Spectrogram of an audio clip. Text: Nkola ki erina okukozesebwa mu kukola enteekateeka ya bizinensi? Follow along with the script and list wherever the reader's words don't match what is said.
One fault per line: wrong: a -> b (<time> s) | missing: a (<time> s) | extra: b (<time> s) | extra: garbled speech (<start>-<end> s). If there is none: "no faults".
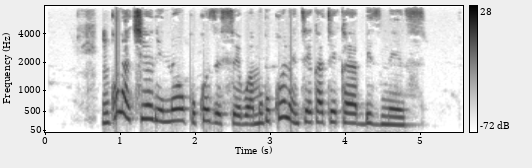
no faults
